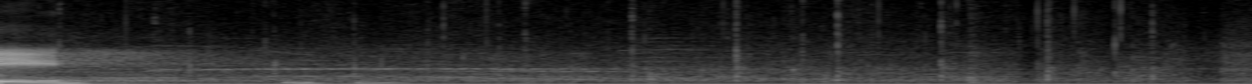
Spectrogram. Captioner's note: applause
